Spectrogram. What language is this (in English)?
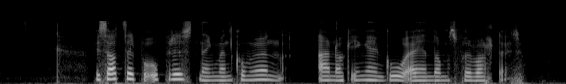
Norwegian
